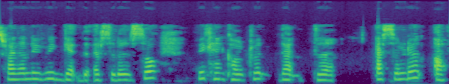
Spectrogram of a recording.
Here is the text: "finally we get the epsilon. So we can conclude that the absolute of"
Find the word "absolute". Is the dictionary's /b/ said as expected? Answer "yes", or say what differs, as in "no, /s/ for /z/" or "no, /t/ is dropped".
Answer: no, /b/ is dropped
